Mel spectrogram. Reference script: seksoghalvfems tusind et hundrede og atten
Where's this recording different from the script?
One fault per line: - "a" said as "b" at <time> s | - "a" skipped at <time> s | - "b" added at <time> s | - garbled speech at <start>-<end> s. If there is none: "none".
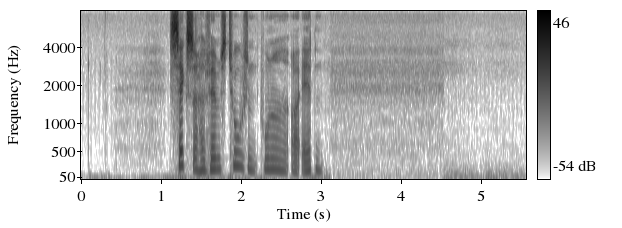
- "et" skipped at 2.2 s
